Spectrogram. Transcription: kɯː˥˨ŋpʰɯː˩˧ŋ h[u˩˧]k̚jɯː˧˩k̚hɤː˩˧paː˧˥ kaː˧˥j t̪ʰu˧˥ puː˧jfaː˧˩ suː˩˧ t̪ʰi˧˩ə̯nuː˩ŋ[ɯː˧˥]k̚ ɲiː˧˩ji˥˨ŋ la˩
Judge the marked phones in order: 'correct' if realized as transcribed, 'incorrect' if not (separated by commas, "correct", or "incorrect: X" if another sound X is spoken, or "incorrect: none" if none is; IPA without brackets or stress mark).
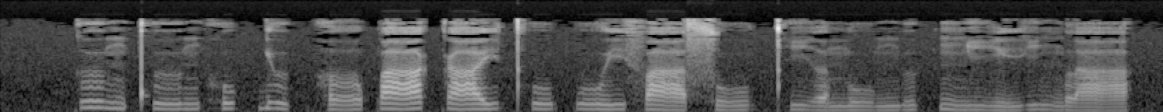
incorrect: u˧, correct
